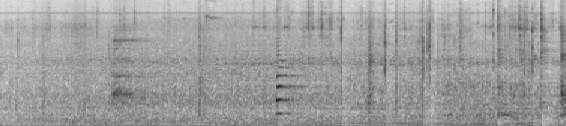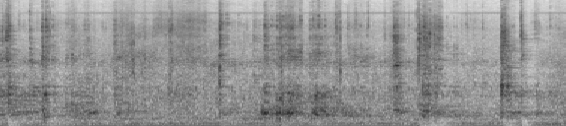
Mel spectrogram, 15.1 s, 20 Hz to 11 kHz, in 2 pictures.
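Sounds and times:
knocks and clicks: 4.2 - 9.5.

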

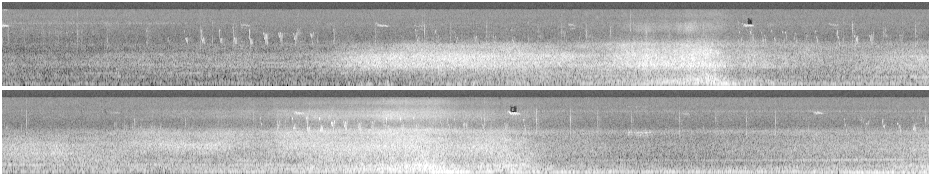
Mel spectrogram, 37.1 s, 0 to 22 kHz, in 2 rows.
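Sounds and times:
vehicle passing: 7.0 - 16.8, 18.2 - 37.0.

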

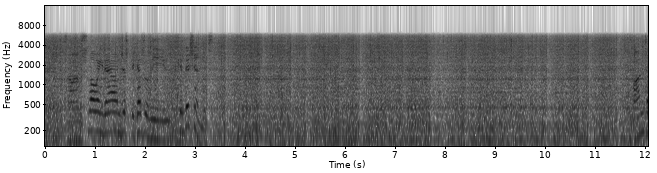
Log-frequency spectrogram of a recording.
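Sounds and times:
rain on a car: 0.0 - 12.0
windshield wipers sweeping: 0.0 - 12.0.

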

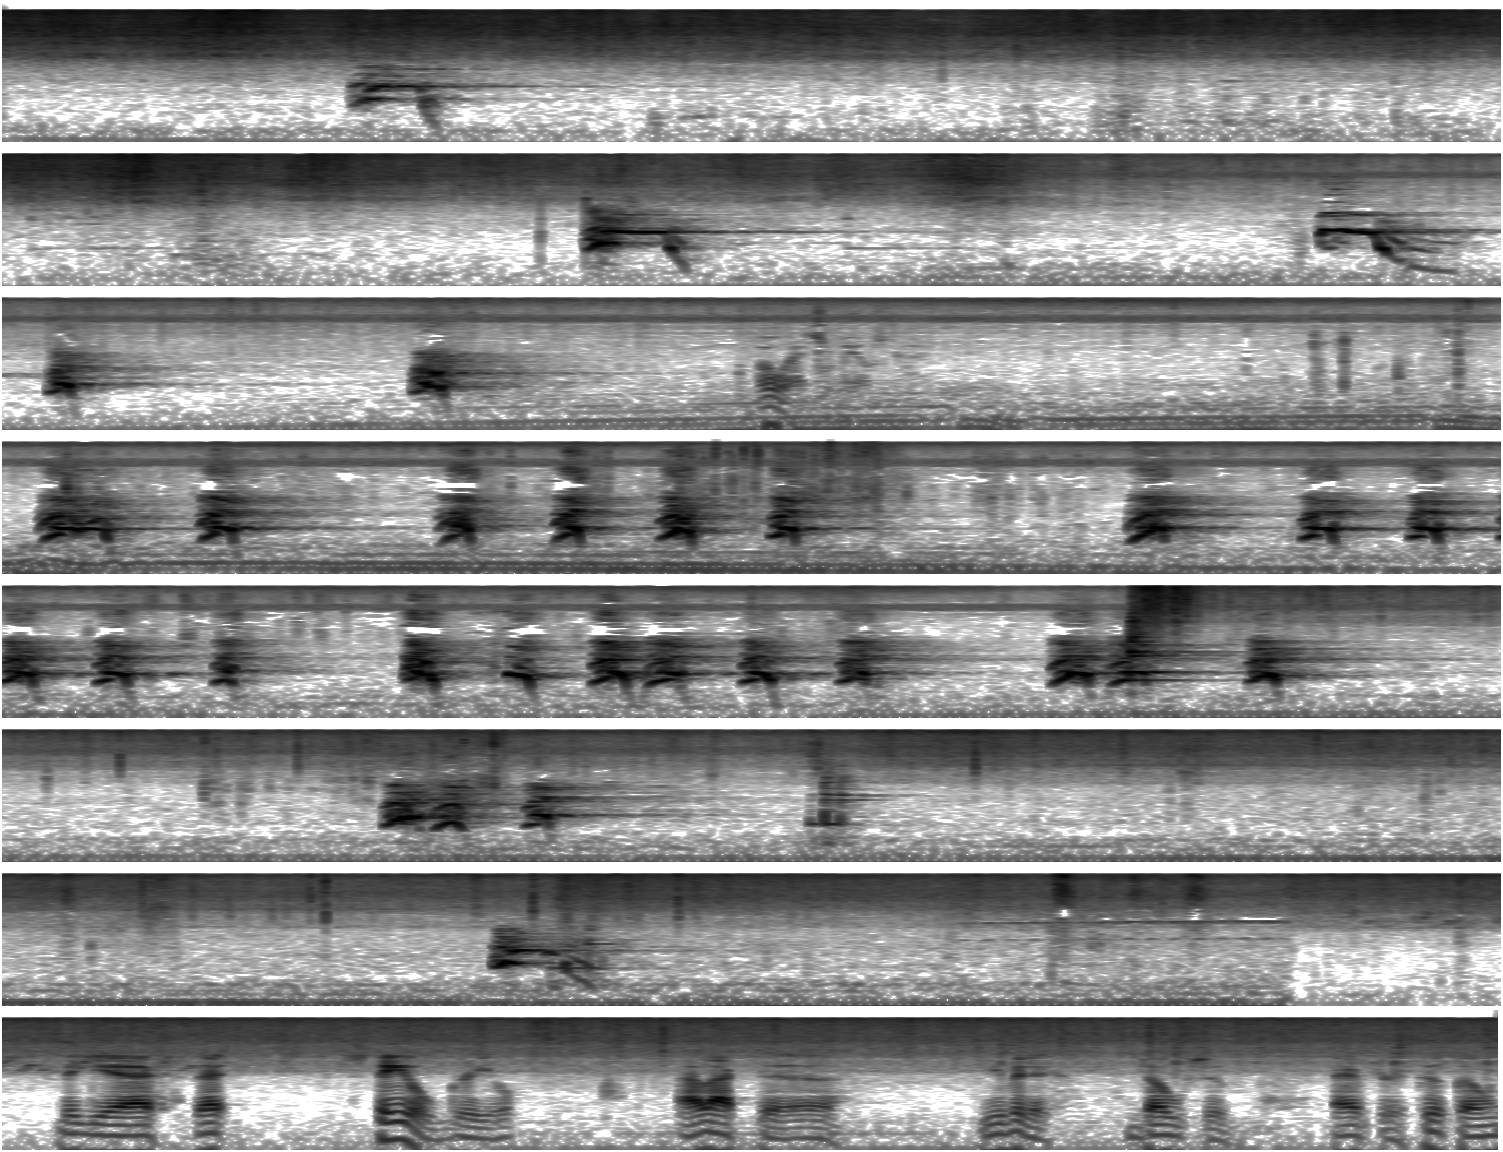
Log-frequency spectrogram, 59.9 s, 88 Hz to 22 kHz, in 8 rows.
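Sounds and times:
dog barking: 1.7 - 2.6, 10.4 - 11.9, 14.0 - 15.8, 17.0 - 17.8, 22.6 - 26.9, 28.1 - 31.4, 32.0 - 36.8, 39.3 - 40.9, 47.4 - 48.3.

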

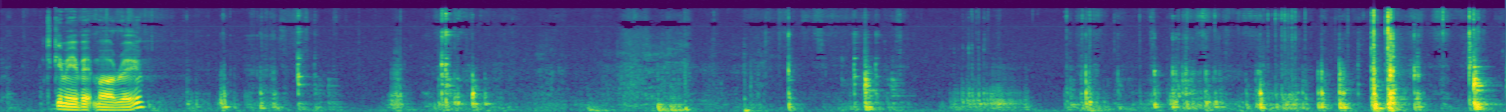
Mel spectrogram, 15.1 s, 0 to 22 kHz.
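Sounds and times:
rustling: 1.4 - 15.0
plastic fittings clicking and knocking: 10.6 - 15.0.

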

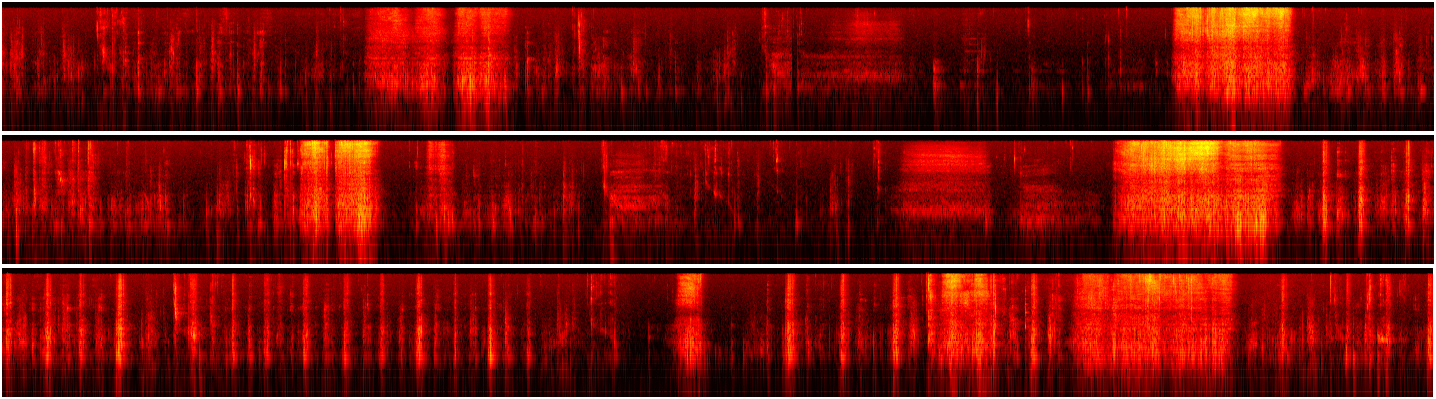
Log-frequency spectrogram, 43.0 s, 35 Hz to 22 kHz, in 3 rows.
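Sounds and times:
wet chewing: 0.0 - 3.6, 18.5 - 23.2
loud noodle slurps: 11.7 - 13.0, 17.3 - 18.1, 25.4 - 27.2, 39.3 - 41.0.

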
